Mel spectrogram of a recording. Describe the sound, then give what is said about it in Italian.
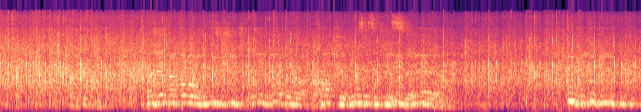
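An audience applauds steadily for everyone who prepared the evening, a dense, even wash of many hands clapping at full volume for the whole stretch, while a voice talks over it through the middle. “chcę, żebyśmy zrobili taki wielki applauso dla wszystkich, którzy przygotowali ten wieczór, bo pracowało bardzo dużo ludzi.”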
